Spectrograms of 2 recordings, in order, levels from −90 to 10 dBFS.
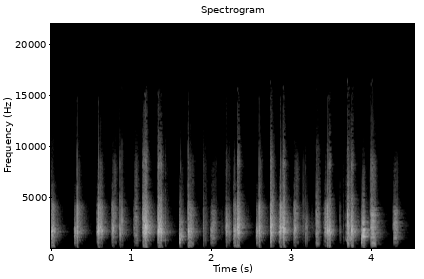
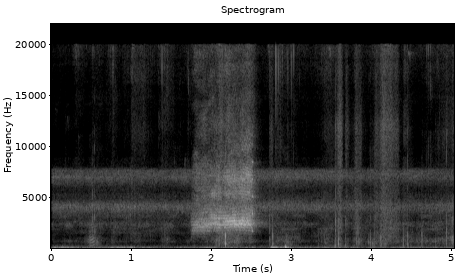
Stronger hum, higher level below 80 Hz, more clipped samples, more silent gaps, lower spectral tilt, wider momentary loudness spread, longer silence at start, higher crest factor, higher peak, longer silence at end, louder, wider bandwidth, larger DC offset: neither; second, under -90 dBFS vs -48 dBFS; neither; neither; second, 1 dB/octave vs -0.5 dB/octave; second, 11 LU vs 25 LU; about the same, 0 s vs 0 s; about the same, 24 dB vs 22 dB; first, -4 dBFS vs -12 dBFS; first, 0.2 s vs 0 s; about the same, -25 LUFS vs -26 LUFS; second, 16 kHz vs over 20 kHz; neither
